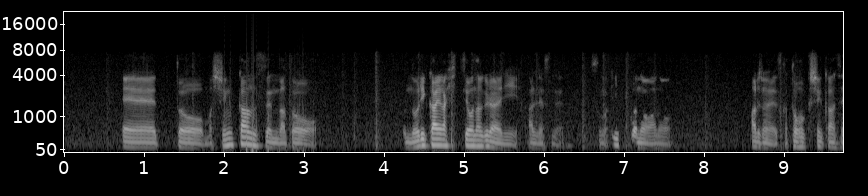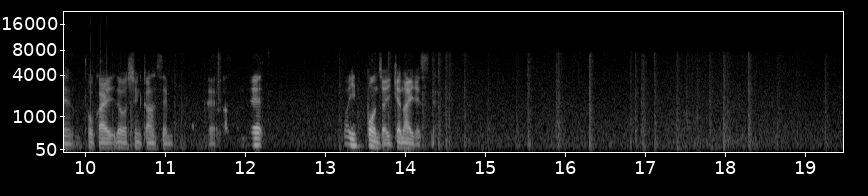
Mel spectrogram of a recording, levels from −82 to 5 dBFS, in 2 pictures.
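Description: Speech with processor overload crackle in two bursts, from 1.90 to 3.49 s and from 9.83 to 10.43 s. The processor misses many short audio deadlines in a row, each for a buffer of well under a millisecond, and each miss leaves a tiny silent hole with hard edges. The result is a gritty tearing over the voice. On a waveform, the bursts show as dense notches of silence. On a spectrogram, they appear as thin vertical broadband streaks that reach up to the 8 kHz ceiling of the Opus call audio and stop when the load clears. The voice then dips sharply from 11.65 to 12.34 s, falling by about 30 dB at its deepest, and dips again briefly by about 5 dB from 12.76 to 12.82 s. These drops are likely speech suppressed in double talk, where the echo canceller turns the talker down while the far side is also speaking. On a waveform, the envelope visibly caves in. On a spectrogram, the harmonics fade or break into gaps without any streaking.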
